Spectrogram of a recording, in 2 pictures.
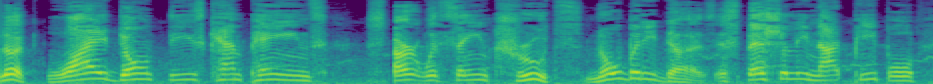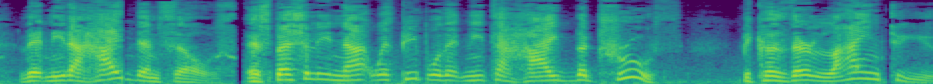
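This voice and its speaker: Shouting loudly in an American accent, a man speaks at a fairly slow pace with a high pitch and lively intonation. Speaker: political podcast host. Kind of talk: live-stream commentary. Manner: loud, yelling.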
